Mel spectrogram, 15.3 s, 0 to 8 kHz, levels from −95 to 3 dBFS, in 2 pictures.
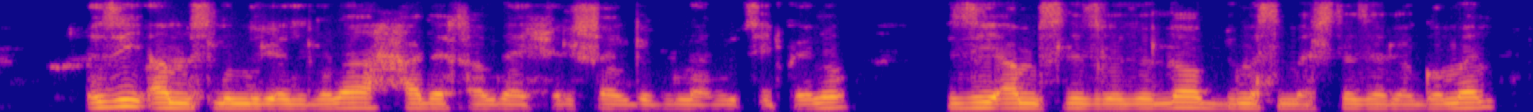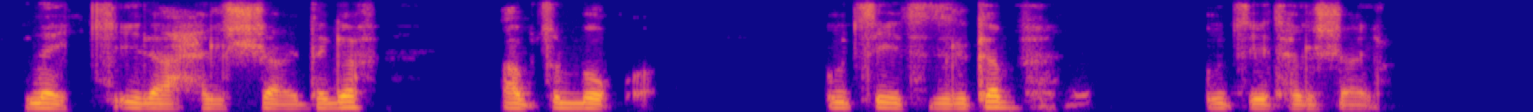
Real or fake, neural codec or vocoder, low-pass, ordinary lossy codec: real; none; 7.2 kHz; Opus, 24 kbps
